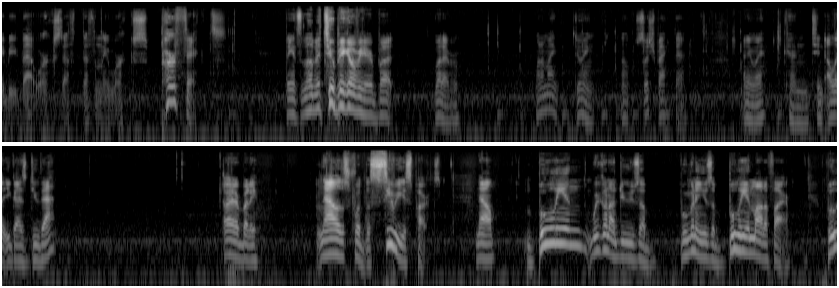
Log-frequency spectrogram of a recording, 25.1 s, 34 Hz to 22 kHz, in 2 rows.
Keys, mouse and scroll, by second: 2.5-3.4 scroll down 7, 3.4-6.4 middle drag, 7.7-8.9 middle drag, 9.1-10.4 middle drag, 10.4-11.0 scroll up 3, 11.0-14.1 shift+middle drag.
